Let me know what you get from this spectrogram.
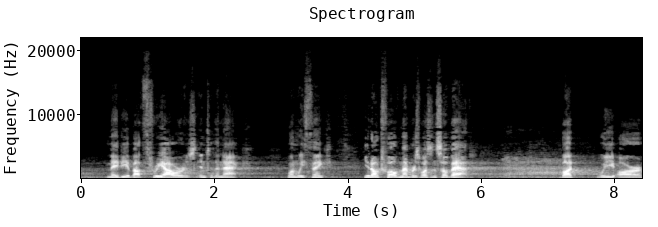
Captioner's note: laughter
